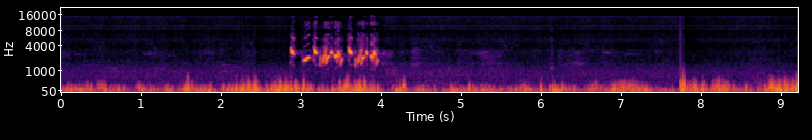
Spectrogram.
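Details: Bulbul song used for tutoring young birds and raising fledglings: one short burst of liquid, warbled notes lasting about a second, over a steady low rumble of background noise.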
